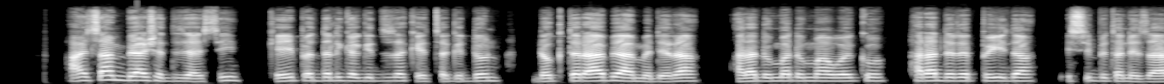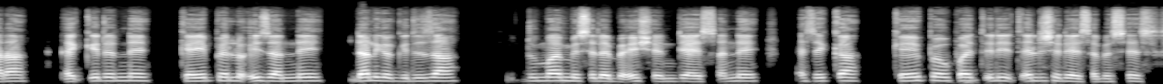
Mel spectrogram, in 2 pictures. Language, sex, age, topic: Gamo, male, 18-24, government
